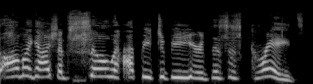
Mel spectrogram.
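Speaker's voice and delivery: put-on high, gushing, enthusiastic American-style delivery. Describing a monday morning meeting with an american team, imitating enthusiastic americans. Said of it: "the Americans are like".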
